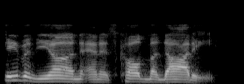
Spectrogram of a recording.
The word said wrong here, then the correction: Minari: it's movie. like this. It's me. – It's Minari. – Minari. Okay. Minari.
